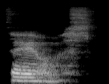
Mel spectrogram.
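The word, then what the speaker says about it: θεός: the middle theta so theta makes a th sound like thing and yeah and um and then or author it's kind of a soft th sound author and so seos theos is the word for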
